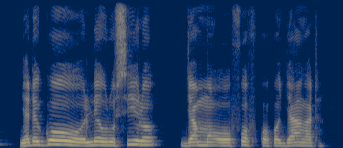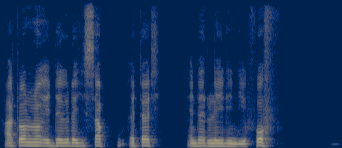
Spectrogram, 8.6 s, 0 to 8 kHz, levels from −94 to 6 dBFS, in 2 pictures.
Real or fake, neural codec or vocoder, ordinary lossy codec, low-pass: real; none; none; none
